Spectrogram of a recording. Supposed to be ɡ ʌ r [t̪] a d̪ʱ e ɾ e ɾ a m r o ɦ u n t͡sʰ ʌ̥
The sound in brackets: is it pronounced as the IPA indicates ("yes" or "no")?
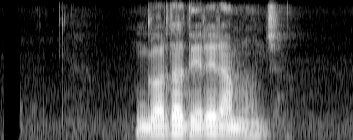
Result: no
